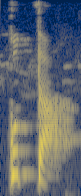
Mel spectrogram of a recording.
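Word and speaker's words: गधा: கதா கதா, ஜி சவுண்ட்ல நிறைய சொல்றது கதா.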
